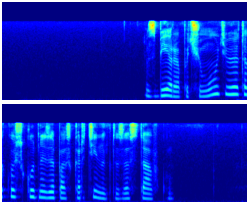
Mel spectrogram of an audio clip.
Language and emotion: Russian, neutral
